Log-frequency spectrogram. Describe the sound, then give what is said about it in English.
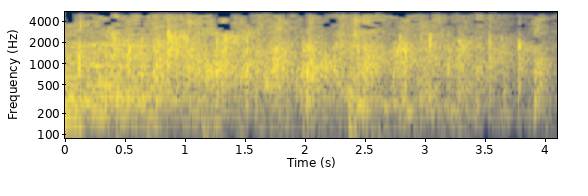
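A crowd at a meditation talk applauds an assistant in gratitude, steadily for about four seconds, a dense, even wash of many hands clapping at a fairly loud, constant level with no voices standing out. “And out of gratitude, can we have a round of applause for my assistant today?”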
